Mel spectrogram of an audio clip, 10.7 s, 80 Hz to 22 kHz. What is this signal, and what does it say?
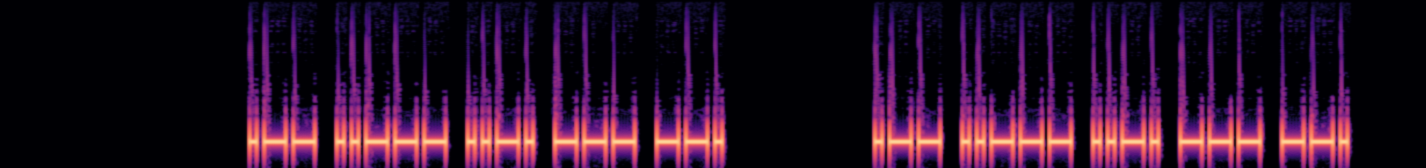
Morse code, heard as a keyed tone, about 22 wpm, 700 Hz. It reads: W2FOG W2FOG
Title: USA Call Signs - 5 Characters - Repeated 3x - 22wpm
